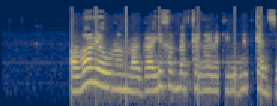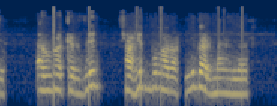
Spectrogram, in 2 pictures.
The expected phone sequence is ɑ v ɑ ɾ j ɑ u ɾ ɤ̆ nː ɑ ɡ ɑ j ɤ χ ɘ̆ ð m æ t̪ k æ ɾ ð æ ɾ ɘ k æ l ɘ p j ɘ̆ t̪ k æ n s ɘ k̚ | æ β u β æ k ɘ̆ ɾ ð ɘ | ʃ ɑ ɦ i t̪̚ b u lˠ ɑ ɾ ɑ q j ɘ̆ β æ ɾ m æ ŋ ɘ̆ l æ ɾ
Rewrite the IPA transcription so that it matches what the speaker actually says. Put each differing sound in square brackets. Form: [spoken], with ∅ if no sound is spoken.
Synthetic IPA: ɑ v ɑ ɾ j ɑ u ɾ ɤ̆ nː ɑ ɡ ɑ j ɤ χ ɘ̆ ð m æ t̪ k æ ɾ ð æ ɾ ɘ k [i] l ɘ p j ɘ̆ t̪ k æ n s ɘ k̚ | æ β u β æ k ɘ̆ ɾ ð ɘ | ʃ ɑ ɦ i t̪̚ b u lˠ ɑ ɾ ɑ q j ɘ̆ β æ ɾ m æ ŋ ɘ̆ l æ ɾ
